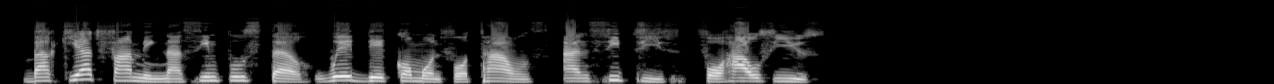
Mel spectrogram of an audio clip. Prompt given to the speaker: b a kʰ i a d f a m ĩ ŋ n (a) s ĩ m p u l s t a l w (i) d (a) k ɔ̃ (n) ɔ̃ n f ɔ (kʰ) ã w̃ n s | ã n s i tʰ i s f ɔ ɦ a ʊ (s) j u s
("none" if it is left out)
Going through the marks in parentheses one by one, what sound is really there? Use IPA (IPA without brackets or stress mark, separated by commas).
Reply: a, e, e, m, tʰ, s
